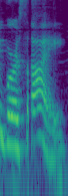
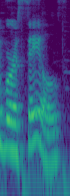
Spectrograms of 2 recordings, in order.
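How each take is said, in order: First: It is pronounced the original French way. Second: It is pronounced as it is spelled. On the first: This is the correct pronunciation. The speaker calls it right. "but it's really Versailles" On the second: This is how locals usually say it. The speaker calls it wrong. "we say Versailles"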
